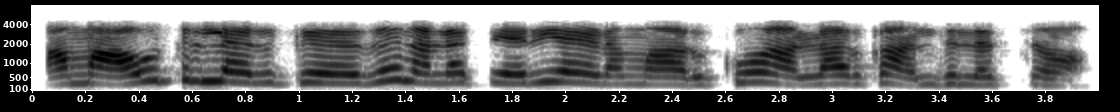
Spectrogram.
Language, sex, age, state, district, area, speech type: Tamil, female, 18-30, Tamil Nadu, Madurai, rural, conversation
